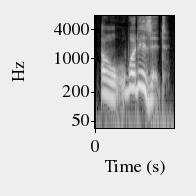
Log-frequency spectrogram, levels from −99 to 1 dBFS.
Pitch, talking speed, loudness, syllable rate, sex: 195 Hz, 245 wpm, -17 LUFS, 4.9 syllables/s, male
